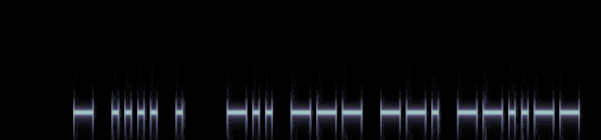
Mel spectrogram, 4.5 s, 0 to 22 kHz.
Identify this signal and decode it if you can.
Morse code, heard as a keyed tone, about 25 wpm, 700 Hz. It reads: THE DOG,
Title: Sentences from Top 1000 Words - Review Part 3 - 25wpm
